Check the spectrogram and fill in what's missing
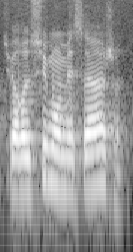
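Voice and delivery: softly asked question. Acted. Hearing person asking the deaf woman about a message, softly. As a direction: ask it gently, almost under the breath. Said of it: "imaginez cette situation-là".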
